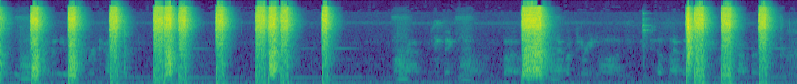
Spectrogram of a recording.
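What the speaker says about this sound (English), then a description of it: "if I push this up, the two jets at the front should fire" Short sharp bursts of gas from thruster jets on a drone, a string of loud hissing puffs in quick clusters separated by quiet gaps.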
